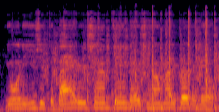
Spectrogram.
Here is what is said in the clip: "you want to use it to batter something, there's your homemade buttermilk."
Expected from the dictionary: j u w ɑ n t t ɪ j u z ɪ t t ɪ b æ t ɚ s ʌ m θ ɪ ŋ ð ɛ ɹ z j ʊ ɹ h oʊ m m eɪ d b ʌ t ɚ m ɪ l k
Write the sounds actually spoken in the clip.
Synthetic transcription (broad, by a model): j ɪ w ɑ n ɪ j u z ɪ t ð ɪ b æ t ɚ s ʌ m θ ɪ ŋ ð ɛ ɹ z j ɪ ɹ h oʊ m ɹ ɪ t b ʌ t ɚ m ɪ l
